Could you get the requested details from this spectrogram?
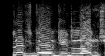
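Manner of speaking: very slow, thick, bad put-on Russian accent. Describing a group where half had thick Russian accents: thick Russian accent impression. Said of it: "I can't do a Russian accent very well".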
